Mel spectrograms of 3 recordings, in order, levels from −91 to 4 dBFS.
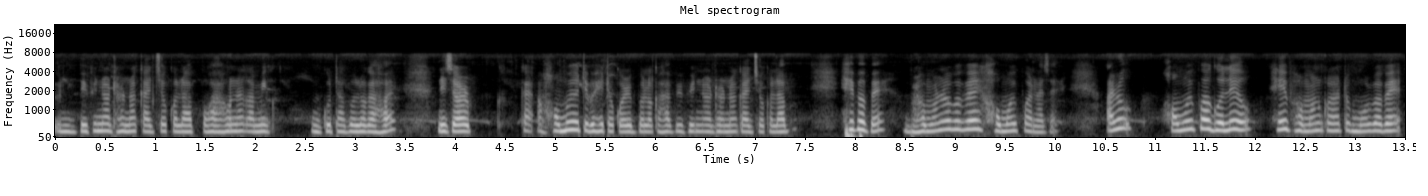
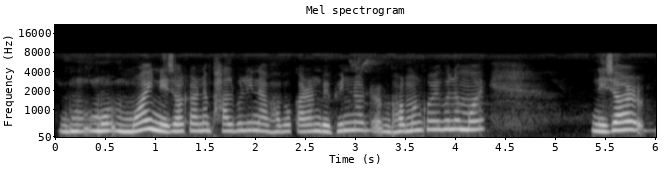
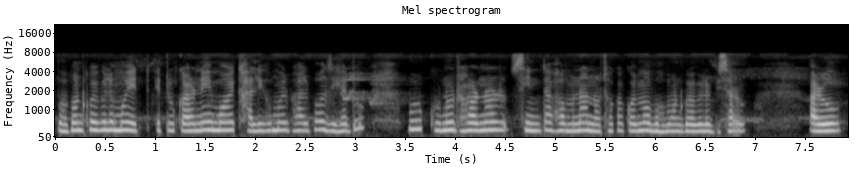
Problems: none marked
